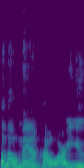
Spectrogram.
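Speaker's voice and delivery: proper, courteous nice-guy voice. Acting out the guy you bring home: imitating a very polite guy. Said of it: "And so nice".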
